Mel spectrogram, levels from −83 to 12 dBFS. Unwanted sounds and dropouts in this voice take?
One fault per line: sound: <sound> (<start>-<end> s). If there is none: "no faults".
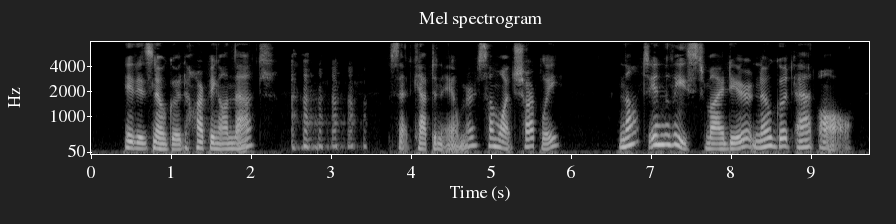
sound: laugh (2.5-3.5 s)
